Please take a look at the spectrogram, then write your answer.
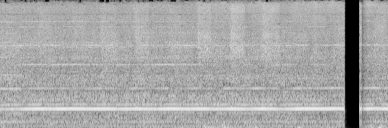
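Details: Repaired Hoover vacuum with cleaned motor, in tools mode using the hose, which sucks strongly: steady high-pitched motor whine with even airflow rush, no rattles or surging; vacuum motor running smoothly.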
